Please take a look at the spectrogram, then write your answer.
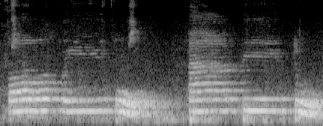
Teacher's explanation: Tapi kalau harokatnya kasroh dan doma dengan tempat keluar huruf yang sama, maka nanti tidak akan ada bedanya kecuali kita meletakkan atau mengeluarkan huruf sesuai makhrajnya. Dan kalau to itu tebal dengan mengangkat lidah bagian belakang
